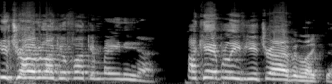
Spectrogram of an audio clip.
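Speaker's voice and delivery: mock enraged sergeant voice, furious, high-pitched screaming. Recounting being pulled over, retelling the first sergeant screaming at them. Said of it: "He starts fucking screaming at me".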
